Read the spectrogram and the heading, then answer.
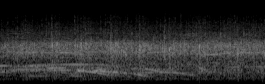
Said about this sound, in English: Everybody, stand up, put your hands together, clap for them that have joined us tonight. Clap your hands for them that have joined us tonight.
